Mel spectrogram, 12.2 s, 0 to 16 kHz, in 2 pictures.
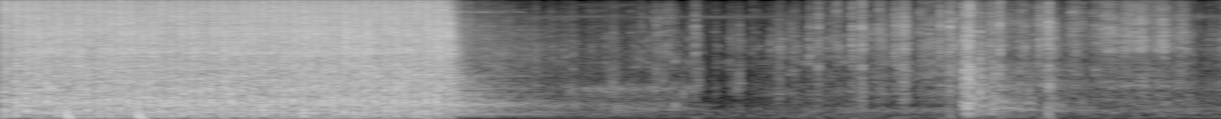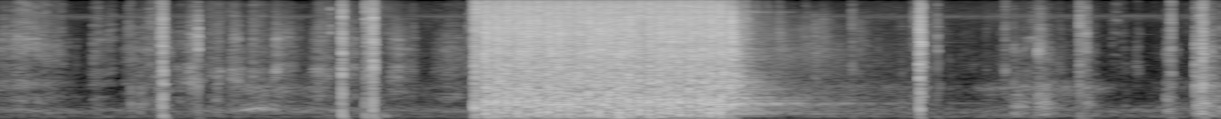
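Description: Suppressed full-auto .22 LR AR (CMMG .22 upper with a KG Made Swarm titanium suppressor) firing one continuous burst of about two and a half seconds. A few light clicks follow, then a second, shorter burst of about a second near the end. The gun is still running under sustained fire in a meltdown test.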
